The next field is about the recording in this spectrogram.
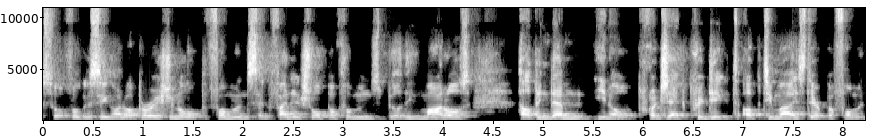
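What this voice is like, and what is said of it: Slight French accent. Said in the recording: “you may hear a bit of an accent because I grew up in France and moved to the US about 20 years back”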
